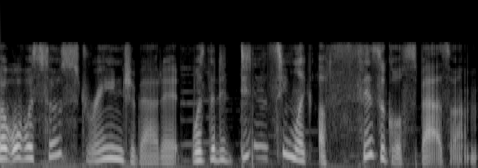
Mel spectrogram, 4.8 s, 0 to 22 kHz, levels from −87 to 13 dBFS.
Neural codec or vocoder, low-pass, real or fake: none; 7.2 kHz; real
